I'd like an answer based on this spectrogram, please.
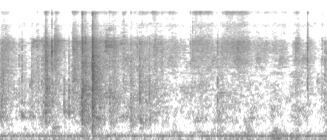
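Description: Light plastic clicks and scrapes from handling an LED tube light's plastic housing and end cap, with the sharpest clicks about a second in. A faint steady hum runs underneath.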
